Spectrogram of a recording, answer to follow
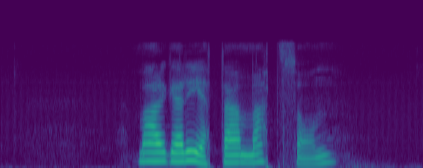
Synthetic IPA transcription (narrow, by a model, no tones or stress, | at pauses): maɾɡaɾeːt̪amat̪sɔn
